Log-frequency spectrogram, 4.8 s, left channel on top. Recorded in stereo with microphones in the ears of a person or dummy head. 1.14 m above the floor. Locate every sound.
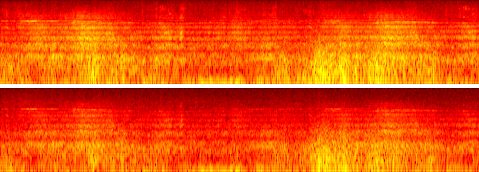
0.0 s an aircraft: 55° left (ahead or behind); by 4.8 s 60° left (ahead or behind)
